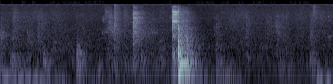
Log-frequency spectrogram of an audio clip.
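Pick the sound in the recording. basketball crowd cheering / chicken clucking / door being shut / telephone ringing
door being shut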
